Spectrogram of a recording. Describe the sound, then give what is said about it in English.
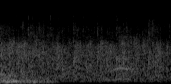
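An audience claps for Jesus at a night church service in a dense, steady burst of applause, loud and sustained throughout with no pauses, while a faint voice rises briefly beneath the noise. “We got one more clap in us for Jesus tonight.”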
